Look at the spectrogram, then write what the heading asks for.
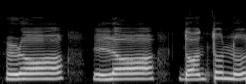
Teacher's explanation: জীব এসে আমাদের দন্তমূল স্পর্শ করে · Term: দন্তমূলীয় ব্যঞ্জন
